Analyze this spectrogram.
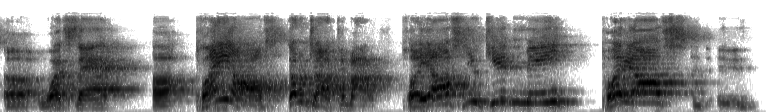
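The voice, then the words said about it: Jim Mora impression. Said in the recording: “your impression was really good ... I give you a lot of credit for your Jim Mora impression”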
